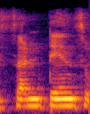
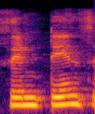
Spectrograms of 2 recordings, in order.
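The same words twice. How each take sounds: First: सेंटेंस said as "sun-tence", with a short "uh"; first E as "uh". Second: सेंटेंस said as "sen-tence", with a clear "eh"; first E as "eh". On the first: Teacher showing the form to use, सेंटेंस as "sun-tence". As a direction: open सेंटेंस with "sun", not "sen". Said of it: "सेंटेंस बोलते हैं". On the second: Teacher showing the form not to use, सेंटेंस as "sen-tence". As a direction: open सेंटेंस with "sen", rhyming with "pen". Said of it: "सेंटेंस नहीं बोलते". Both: Shown as a demonstration.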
